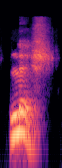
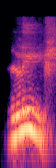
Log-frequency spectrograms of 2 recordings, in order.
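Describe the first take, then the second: First: The second syllable has a short vowel. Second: The second syllable has a long vowel. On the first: The speaker calls it right. "no, relish" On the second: The speaker calls it wrong.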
